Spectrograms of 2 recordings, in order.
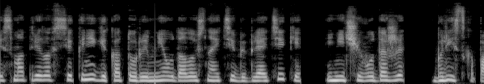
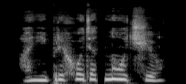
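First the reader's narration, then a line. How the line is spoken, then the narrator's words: Whispering. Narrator (Russian): зашептала Оливия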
